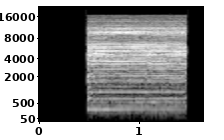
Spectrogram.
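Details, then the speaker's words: Sewing machine left unused for weeks: pressing the pedal (rheostat) gives only a steady electric motor hum with no needle movement; internal components suspected seized, to be freed and lubricated. "Premi il pedale, cioè il reostato, ma la macchina non si muove e si sente solo un ronzio proveniente dal motore."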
